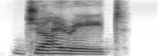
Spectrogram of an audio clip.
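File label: "gyrate", Indian English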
